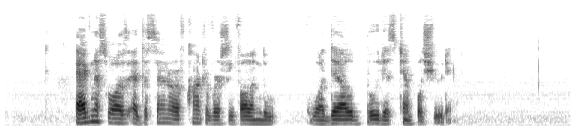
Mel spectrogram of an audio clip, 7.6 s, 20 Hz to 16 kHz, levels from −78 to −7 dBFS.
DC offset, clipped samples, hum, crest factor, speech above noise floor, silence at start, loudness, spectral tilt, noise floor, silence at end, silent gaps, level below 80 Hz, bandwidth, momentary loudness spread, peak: under 0.1%; under 0.1%; none; 22 dB; 39 dB; 1 s; -24 LUFS; -5.5 dB/octave; -63 dBFS; 1.6 s; none; -66 dBFS; 11 kHz; 13 LU; -4 dBFS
